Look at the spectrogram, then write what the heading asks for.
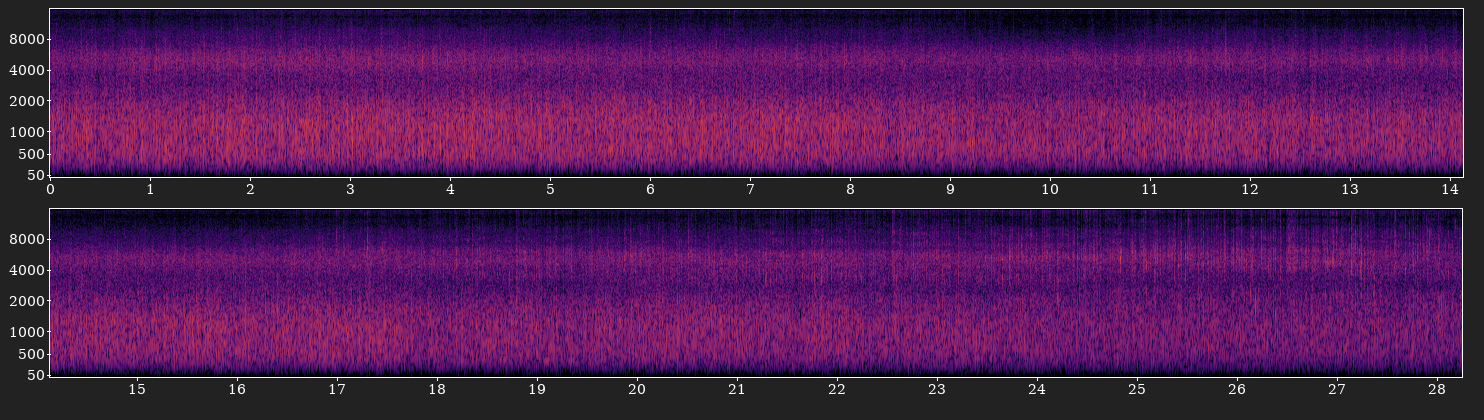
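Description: Steady downpour of rain falling onto a paved street and roadside foliage, an even hiss without letup.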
